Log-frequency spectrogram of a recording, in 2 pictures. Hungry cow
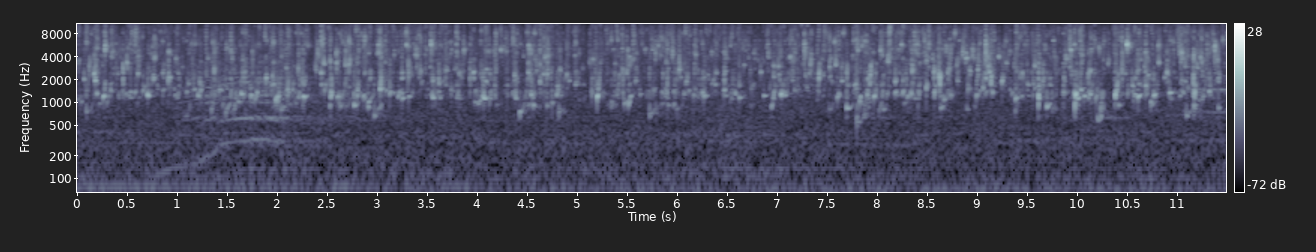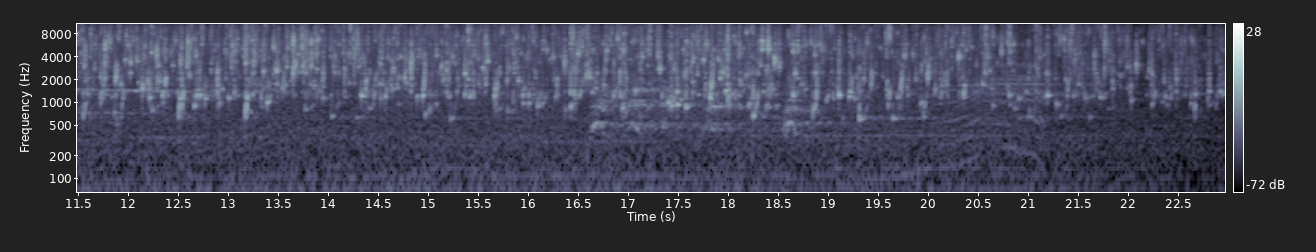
20.0 21.3

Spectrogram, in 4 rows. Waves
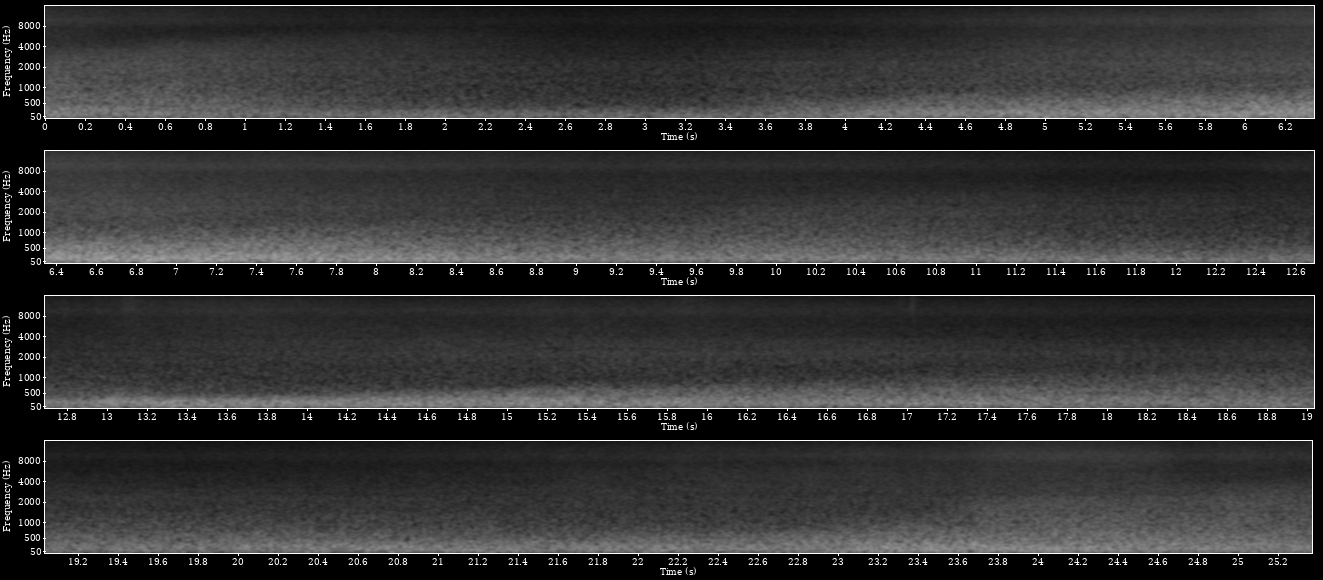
20.8 25.3

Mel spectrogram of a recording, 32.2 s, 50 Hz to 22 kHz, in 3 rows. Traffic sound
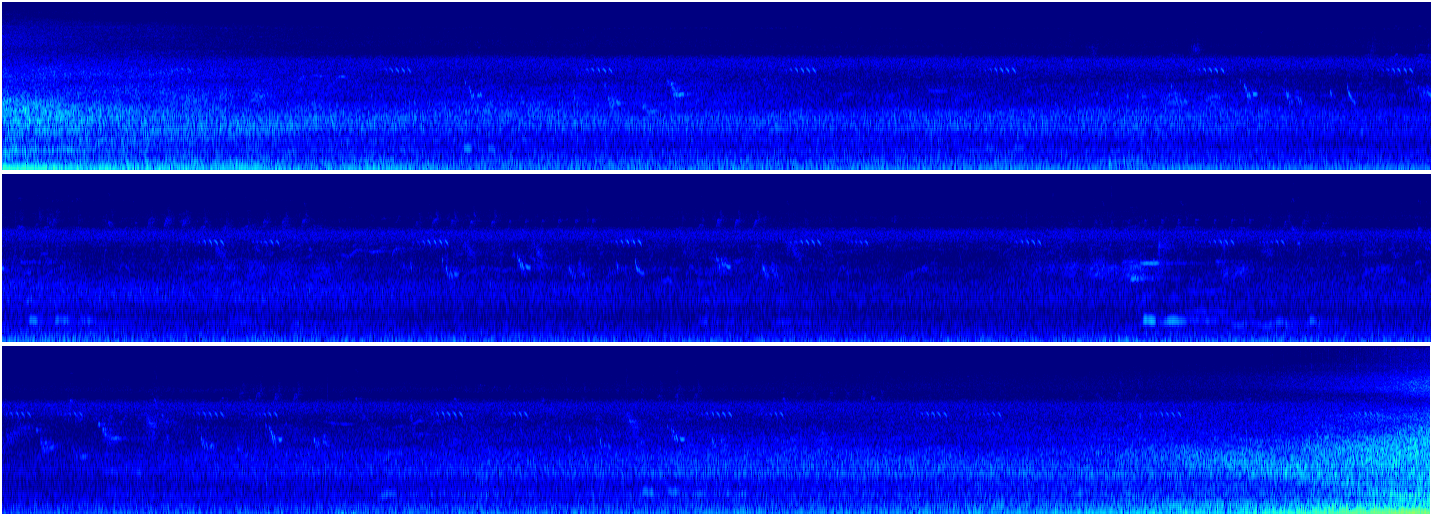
0.0 10.8, 21.8 32.1

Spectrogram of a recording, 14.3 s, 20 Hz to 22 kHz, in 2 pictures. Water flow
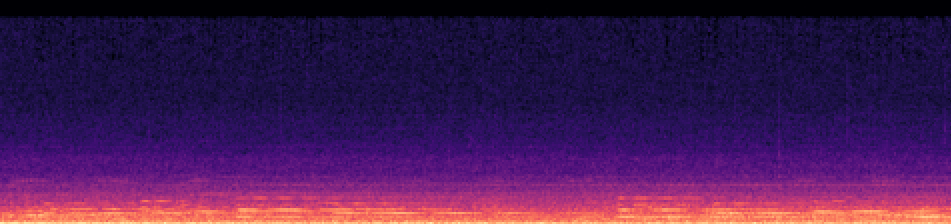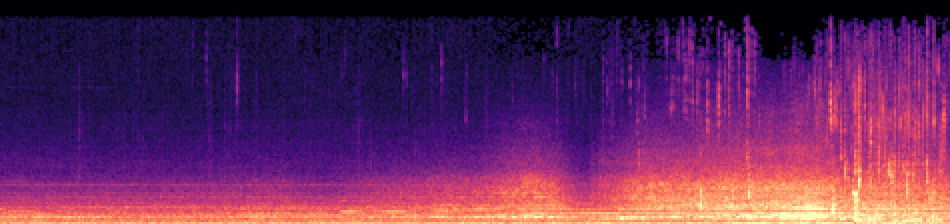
11.9 14.2

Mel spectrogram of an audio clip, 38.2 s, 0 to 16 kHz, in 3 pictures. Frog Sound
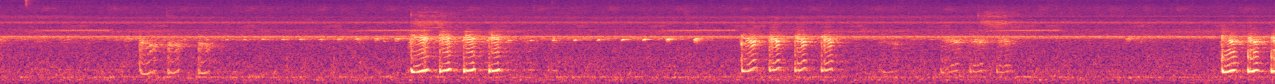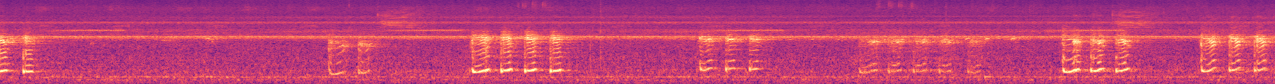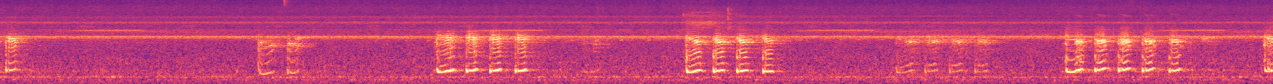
1.3 2.7, 3.8 5.7, 7.4 10.3, 12.2 13.3, 16.0 16.8, 17.4 18.6, 19.7 20.6, 21.3 25.9, 28.0 28.8, 29.8 33.5, 34.4 38.2

